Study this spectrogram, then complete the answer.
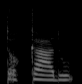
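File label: "tocadu", lingua sarda, female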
